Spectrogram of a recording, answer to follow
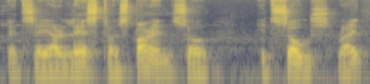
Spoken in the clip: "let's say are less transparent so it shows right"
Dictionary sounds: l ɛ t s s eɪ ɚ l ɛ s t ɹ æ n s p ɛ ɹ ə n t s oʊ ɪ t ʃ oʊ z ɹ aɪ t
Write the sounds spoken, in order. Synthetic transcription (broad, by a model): l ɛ t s s eɪ ɚ l ɛ s t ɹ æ n s p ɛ ɹ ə n t s oʊ ɪ t s oʊ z ɹ aɪ t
